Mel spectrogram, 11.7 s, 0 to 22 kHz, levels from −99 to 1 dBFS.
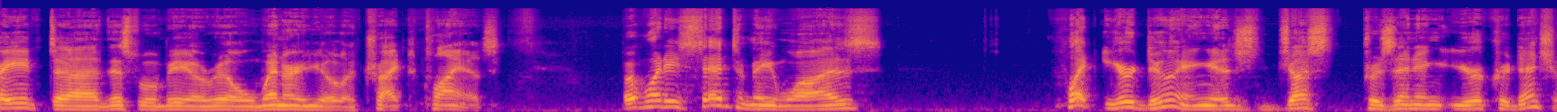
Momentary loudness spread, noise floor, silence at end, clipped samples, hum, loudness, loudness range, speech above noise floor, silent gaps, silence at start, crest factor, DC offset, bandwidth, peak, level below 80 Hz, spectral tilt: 6 LU; -66 dBFS; 0 s; under 0.1%; none; -23 LUFS; 3 LU; 43 dB; none; 0 s; 20 dB; under 0.1%; 16 kHz; -4 dBFS; -60 dBFS; -3.5 dB/octave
